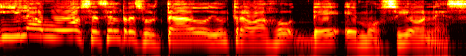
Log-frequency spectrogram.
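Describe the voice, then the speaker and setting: A man with a Costa Rican accent speaks at a high pitch with very wide pitch swings. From Costa Rica, rural Cafetal area. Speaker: voice actor. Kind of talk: interview. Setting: phone call.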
